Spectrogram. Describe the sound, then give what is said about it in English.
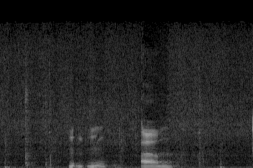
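Mushrooms being stirred in a hot pan: a few faint clicks and short tonal scraping squeaks stand out over a low, steady background hiss. No voices are heard. “Stirring some mushrooms as well.”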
